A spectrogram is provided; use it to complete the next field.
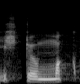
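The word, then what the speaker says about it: stomach: जैसे ध्यान दीजिए, जैसे स्टोमच लिखा है, इसको स्टोमच ने स्टोमक पढ़ते हैं, इसको क्या पढ़ते हैं, स्टोमक।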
